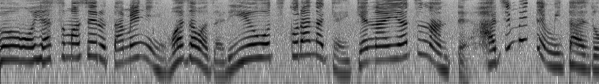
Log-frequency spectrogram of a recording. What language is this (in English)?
Japanese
